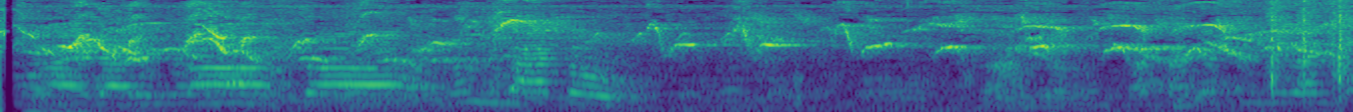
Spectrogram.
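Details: Greater green leafbird (cucak ijo) in a practice singing competition in South Aceh, Indonesia: dense, rapid chattering and whistled phrases, high and overlapping, with men talking loudly throughout.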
